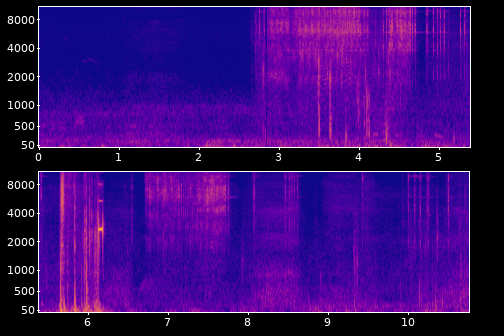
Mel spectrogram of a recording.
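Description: A hand handling a body-worn camera, rubbing and scraping against the housing and mount, with a short cluster of loud knocks on the microphone about halfway through.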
